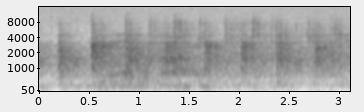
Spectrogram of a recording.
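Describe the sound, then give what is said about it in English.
An audience clapping lightly in a steady, even rhythm, roughly three claps per second, with soft crowd murmur underneath and no clear words. “Claps are getting lighter, especially among all the Facebook, TikTok, and social media gurus.”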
